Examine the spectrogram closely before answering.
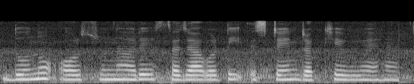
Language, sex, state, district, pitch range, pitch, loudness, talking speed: Hindi, female, Manipur, Imphal West, 215-230 Hz, 220 Hz, -14 LUFS, 115 wpm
